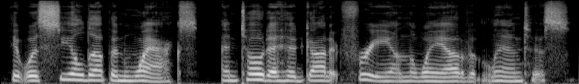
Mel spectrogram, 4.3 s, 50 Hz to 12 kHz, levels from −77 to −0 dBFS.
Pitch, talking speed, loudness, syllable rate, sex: 185 Hz, 250 wpm, -19 LUFS, 5.2 syllables/s, female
